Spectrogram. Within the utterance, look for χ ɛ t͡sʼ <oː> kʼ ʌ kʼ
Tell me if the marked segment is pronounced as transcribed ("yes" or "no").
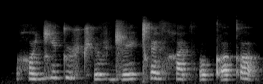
no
